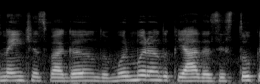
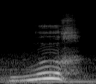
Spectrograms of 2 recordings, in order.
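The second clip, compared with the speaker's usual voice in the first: a higher "urgh" of disgust; disgusted groan; 4 semitones higher than usual. Acted. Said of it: "Sirius fez uma careta quando viu".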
